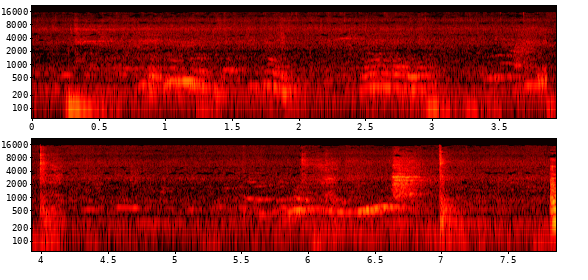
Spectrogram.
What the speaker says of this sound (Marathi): असं मध्यम गॅसवर छानपैकी आपल्याला असं फ्राय करून घ्यायचं आहे।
